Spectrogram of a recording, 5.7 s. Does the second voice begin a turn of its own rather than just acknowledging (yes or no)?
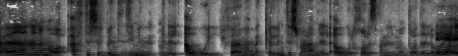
yes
